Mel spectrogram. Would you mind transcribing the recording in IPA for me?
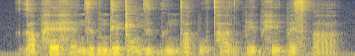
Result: ɡ a˧ b h ɛ˦ h ɛ˨ n z ɨ˦ ɡ n d e˦ ʈ ɔ˨ n z ɨ˨ b ɨ˦˨ n d a˨ p o˨ t̪ʰ a˧ r p e˦ b h e˦ b ɛ˦ s ɠ a˨

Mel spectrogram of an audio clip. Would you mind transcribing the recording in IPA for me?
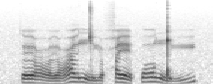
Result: k œ˧ ʕ œ˩ ʕ ə˥ ŋ͡ǀ y˩ ħ ɛ˥˩ p ɔ˥ ŋ͡ǃ y˩˥

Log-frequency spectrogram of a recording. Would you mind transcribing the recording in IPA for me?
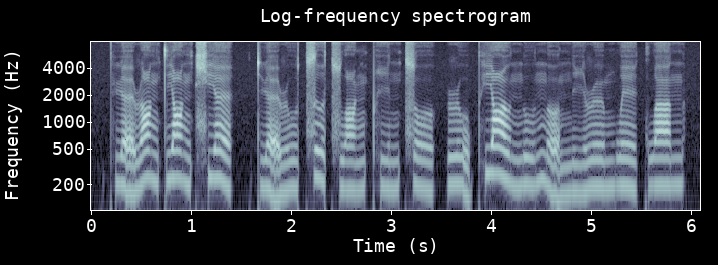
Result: pʰ ɥ ɛ̰˨˩ ɻ ɑ˥˨ ŋ t̪ j ɑ˥˨ ŋ t͡ɕʰ j ɛ˥˨ | t̪ ɥ ɛ̰˨˩ ɻ u˨˦ t͡s ɹ̩˥˨ t͡s w ɑ˨˦ ŋ pʰ i˨˦ n t͡s o˧ ʊ̯ | ɻ ṵ˨˩ pʰ j ɑ˥˨ ʊ̯ n̪ u˨˦ n̪ ɤ̰˨˩ n̪ i˨˦ ɻ ɻ̩˦ m w e˥˨ ɪ̯ k w a˦ n

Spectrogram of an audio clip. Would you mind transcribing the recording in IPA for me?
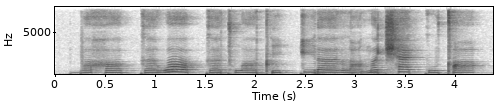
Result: b ʌ˧ h ʌː˨ kː ɜ˨ w ʌː˦˨ kː ɜ˨ tʰ w ʌː˨ tʼ i˧ kː i˦ ɾ ɜː˧ lː ɑ˨ n ʌ˦ t͡ʃʰ æ˦ kː u˧ tʼ ɑ˦

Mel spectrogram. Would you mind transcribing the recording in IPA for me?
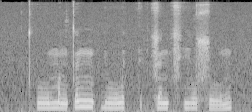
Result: t̪ʰ uː˨˧ m ɐ˨ ŋ t̪ ɵ˥ n n̪ ʊ˧ k̚ j uː˨˧ w ɪ˨ k̚ h ɪ˨ k̚ t͡s ɵ˨ n t͡sʰ iː˨ w s uː˨˥ m

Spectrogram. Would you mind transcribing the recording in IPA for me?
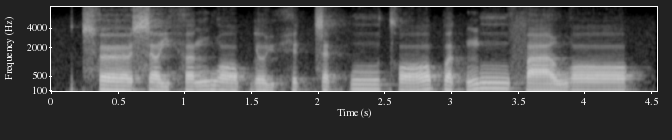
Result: t͡sʰ œː˨ s ɐ˨ j h ɐ˨˧ ŋ w ɔː˨ p̚ l ɵ˨˩ ɥ h ɪ˨˥ k̚ s ɐ˨ t̚ p uː˧ t̪ʰ ɔː˨˥ p ɐ˧ k̚ ŋ uː˥ f aː˧ w ɔː˥

